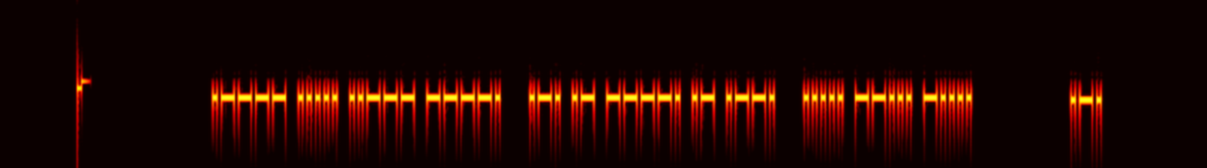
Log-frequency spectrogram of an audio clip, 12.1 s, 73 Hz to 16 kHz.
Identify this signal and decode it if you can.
Morse code, heard as a keyed tone, about 28 wpm, 700 Hz. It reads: 1529 RA9AP 576 R
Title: Worked All Europe DX Contest - QTC Exchange - 28wpm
